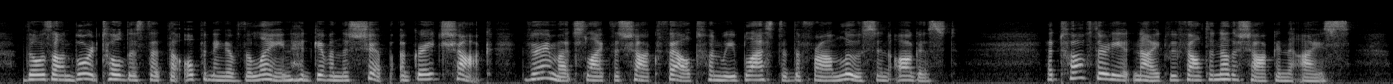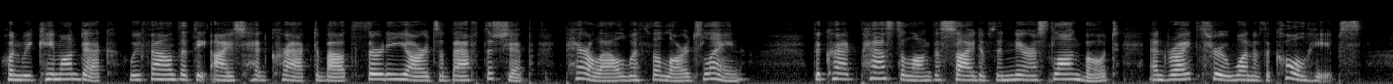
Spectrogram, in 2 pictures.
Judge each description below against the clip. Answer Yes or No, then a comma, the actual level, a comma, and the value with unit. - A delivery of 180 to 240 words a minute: Yes, average, 185 wpm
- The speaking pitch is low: No, high, 205 Hz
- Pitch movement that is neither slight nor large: Yes, average, 3.8 semitones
